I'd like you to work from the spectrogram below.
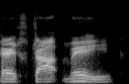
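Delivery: acted talking with food in mouth. Voicing a character stuffing an egg in her mouth, mouth full. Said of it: "she says with her mouth full of".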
